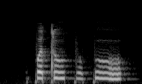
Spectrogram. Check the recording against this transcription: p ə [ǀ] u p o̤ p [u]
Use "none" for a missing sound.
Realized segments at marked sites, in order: t, u

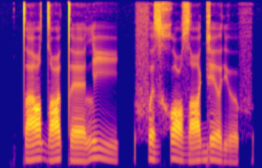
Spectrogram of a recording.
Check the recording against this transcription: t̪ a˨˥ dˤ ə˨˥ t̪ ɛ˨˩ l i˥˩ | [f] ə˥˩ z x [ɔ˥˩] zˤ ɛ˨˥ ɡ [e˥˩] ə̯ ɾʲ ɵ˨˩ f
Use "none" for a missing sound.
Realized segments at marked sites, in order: f, ɔ˥˩, e˥˩

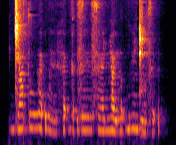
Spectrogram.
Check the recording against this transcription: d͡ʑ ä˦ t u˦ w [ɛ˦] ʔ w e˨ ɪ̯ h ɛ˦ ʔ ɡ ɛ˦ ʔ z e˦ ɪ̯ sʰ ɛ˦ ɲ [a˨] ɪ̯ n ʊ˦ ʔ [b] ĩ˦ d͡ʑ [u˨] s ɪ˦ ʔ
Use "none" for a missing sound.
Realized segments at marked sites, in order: ɛ˦, a̰˦˨, b, ũ˨

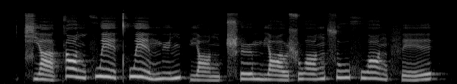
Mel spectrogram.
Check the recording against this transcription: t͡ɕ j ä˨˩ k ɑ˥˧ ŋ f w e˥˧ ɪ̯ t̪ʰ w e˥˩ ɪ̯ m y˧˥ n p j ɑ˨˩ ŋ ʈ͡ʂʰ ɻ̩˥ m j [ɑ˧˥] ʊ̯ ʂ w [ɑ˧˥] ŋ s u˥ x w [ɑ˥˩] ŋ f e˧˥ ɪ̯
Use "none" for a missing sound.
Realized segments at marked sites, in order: ɑ˨˩, ɑ˧˥, ɑ˥˩

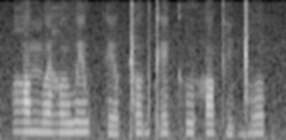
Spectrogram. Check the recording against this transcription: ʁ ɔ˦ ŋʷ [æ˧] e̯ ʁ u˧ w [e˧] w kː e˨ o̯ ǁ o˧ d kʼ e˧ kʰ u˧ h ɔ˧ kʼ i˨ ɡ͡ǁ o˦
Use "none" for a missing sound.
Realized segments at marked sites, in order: ə˧, e˧

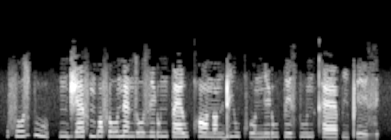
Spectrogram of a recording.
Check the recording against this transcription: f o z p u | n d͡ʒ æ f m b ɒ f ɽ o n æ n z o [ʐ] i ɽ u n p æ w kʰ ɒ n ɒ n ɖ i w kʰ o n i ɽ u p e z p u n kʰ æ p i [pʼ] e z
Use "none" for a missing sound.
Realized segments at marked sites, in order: z, pʼ

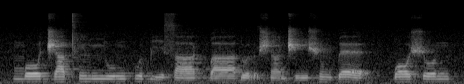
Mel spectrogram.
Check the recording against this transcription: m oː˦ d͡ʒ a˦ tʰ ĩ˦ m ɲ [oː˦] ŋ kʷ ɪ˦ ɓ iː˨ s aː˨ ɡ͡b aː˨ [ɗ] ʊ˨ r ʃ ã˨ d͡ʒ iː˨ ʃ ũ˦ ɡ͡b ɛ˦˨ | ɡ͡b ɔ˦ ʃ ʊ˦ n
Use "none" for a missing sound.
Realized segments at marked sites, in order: uː˦, ɗ

